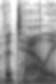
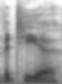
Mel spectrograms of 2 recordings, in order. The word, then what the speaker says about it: vitilla: I'm calling it Vitali because I can't remember anything. I have Alzheimer's. Vitali. Vitilla? Vitilla. So, that's what the guy from the Dominican Republic said on the video that I was watching. He said Vitilla. So yeah, I'm going with the source there on that one.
